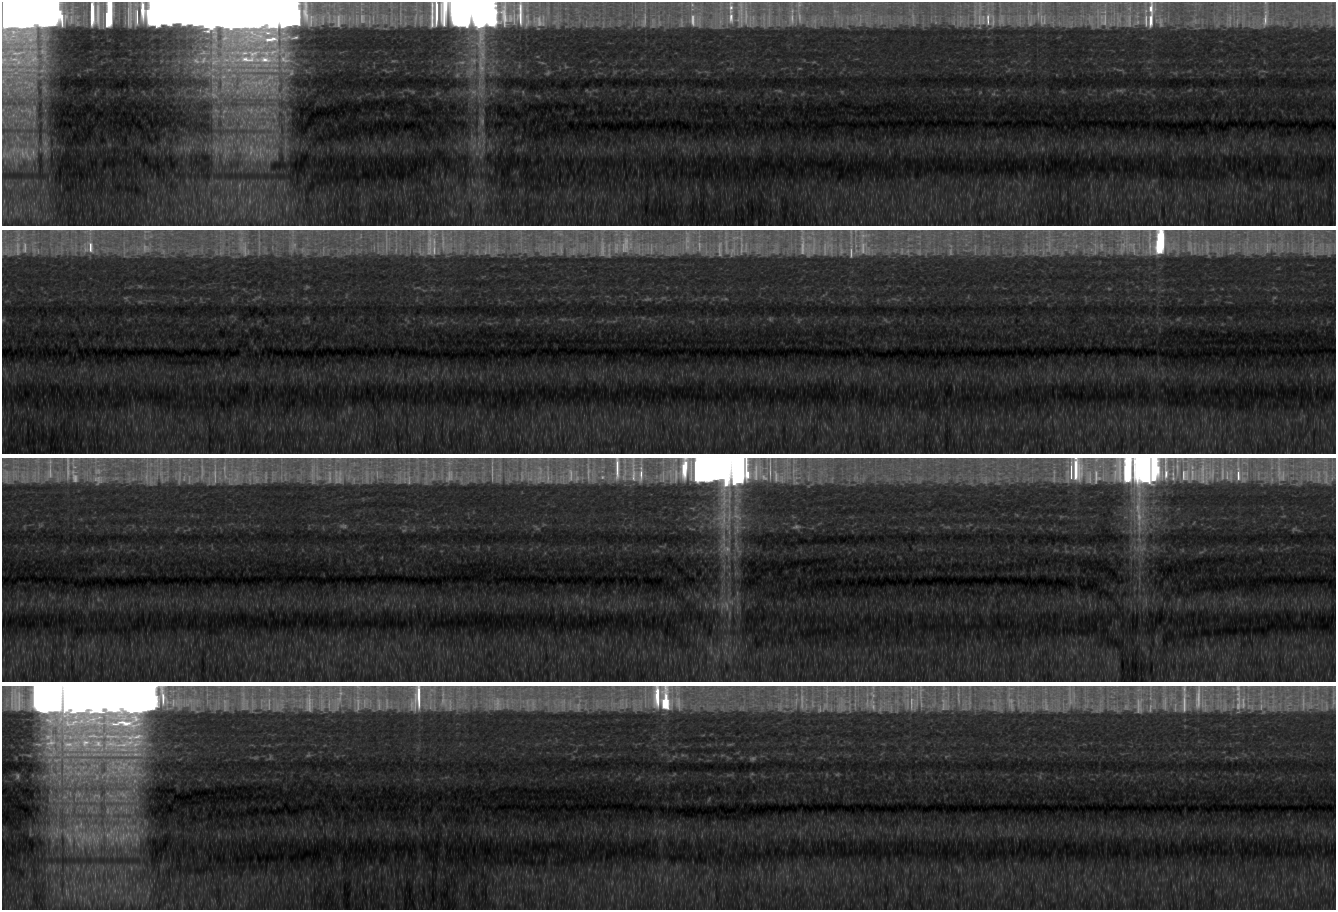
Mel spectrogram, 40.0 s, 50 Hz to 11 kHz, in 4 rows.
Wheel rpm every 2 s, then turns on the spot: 60, 100, 180, 220, 230, 220, 210, 230, 220, 220, 220, 230, 170, 180, 170, 90, 200, 220, 230, 240.
30-32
